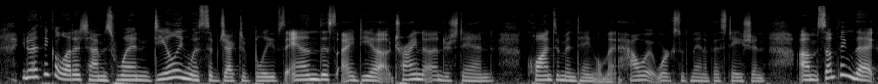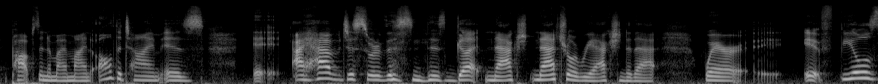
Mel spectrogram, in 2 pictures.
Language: English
